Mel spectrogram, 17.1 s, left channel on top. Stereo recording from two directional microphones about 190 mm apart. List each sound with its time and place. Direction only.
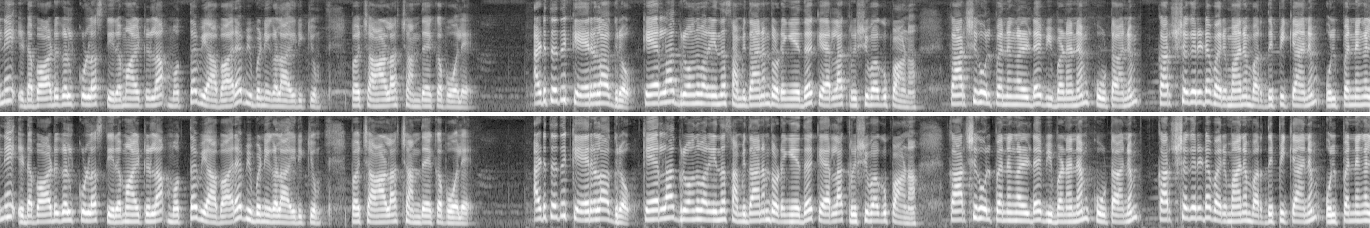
0.0 s speech: 40° right (ahead or behind)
